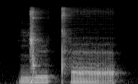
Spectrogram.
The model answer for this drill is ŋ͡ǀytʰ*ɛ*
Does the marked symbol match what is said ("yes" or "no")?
yes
